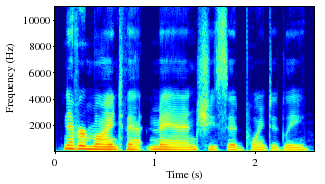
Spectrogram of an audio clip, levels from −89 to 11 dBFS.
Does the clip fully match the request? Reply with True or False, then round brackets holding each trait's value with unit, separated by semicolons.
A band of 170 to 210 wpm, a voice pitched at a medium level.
False (160 wpm; 180 Hz)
